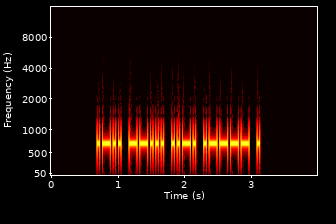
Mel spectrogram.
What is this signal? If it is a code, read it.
Morse code, heard as a keyed tone, about 30 wpm, 700 Hz. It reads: L7F1E
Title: Code Groups - 5 Letter:Numbers - 30wpm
